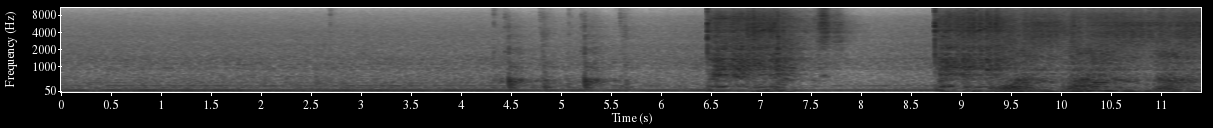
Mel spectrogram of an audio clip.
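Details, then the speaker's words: Lotus Elan started after replacing leaky cylinder-head-to-block breather tube and adjusting choke and throttle cable free play: low hum, scattered clicks, two tries before it catches and idles roughly but keeps running; starts fine. "Bolt that airbox back on, and I think I will fire it up."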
